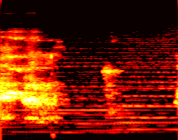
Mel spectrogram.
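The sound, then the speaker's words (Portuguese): Dogs bark a few times, with a longer yelping burst at the start, a short bark midway and another beginning at the end. Nobody speaks. “Os cachorros estão latindo agora.”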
